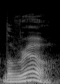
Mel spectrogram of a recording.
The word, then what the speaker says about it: Loro: Is it Loro? – Loro.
